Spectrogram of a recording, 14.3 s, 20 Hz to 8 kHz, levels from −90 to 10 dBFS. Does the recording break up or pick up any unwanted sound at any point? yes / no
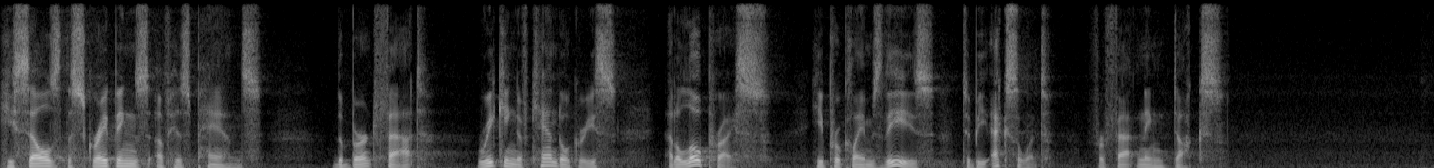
no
